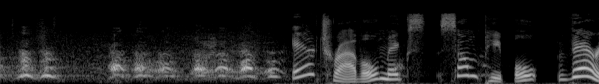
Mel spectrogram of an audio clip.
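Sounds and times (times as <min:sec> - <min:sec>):
dog barking in sharp mid-pitched yaps: 0:00.0 - 0:02.9
speech: 0:02.9 - 0:05.9.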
